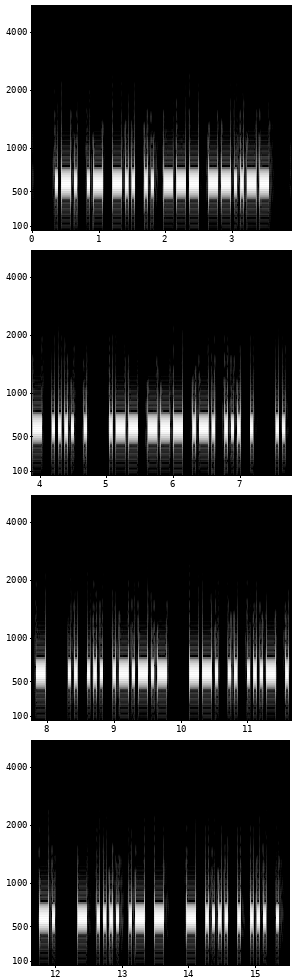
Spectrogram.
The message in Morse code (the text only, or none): RADIO, THE WORSE IT IS. GIVEN THAT THESE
